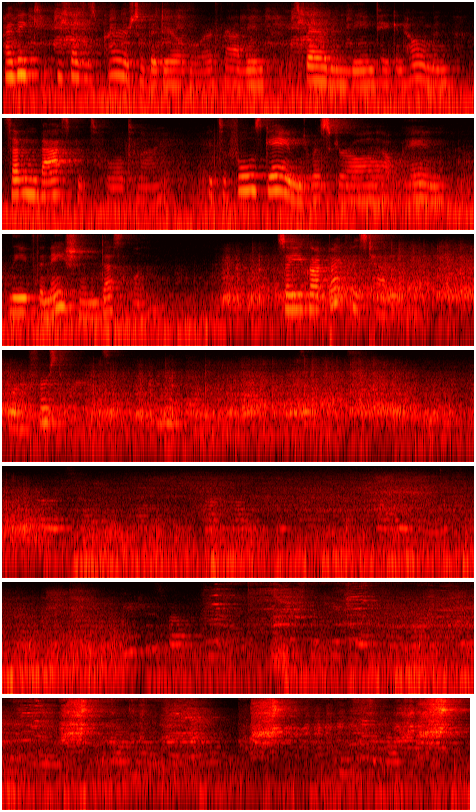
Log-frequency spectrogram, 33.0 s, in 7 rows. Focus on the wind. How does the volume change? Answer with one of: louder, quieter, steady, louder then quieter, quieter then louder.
louder then quieter.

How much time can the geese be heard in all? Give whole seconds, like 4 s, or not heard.
11 s.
